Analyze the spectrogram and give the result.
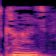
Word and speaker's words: Cannes: They knew him in the film festival Cannes, whatever you want to call it, but it's pronounced Cannes.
